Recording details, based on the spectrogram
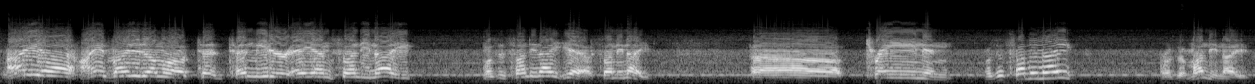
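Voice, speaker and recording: A man's voice: on the high side, sing-song, unhurried, pushed and bright. A man in casual, folksy, rambling chat over a two-way radio as he runs a round-up. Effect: two-way radio transmission. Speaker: radio operator running a round-up. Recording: dull, noisy two-way radio audio.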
